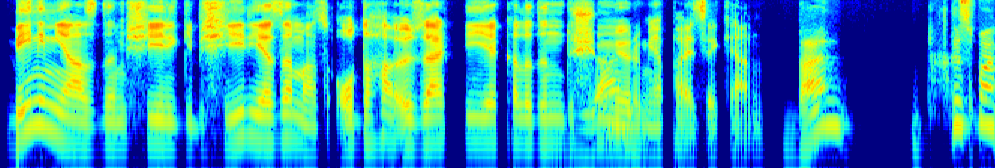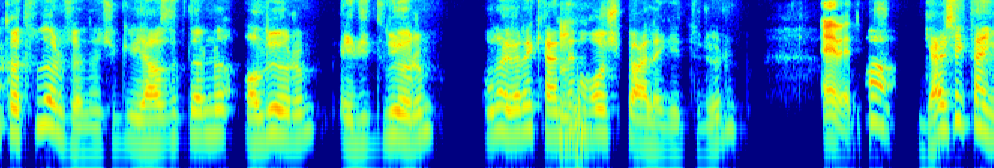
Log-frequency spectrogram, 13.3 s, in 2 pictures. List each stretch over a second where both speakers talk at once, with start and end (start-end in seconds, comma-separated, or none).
none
